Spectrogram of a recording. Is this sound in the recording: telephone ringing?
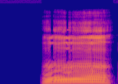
no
